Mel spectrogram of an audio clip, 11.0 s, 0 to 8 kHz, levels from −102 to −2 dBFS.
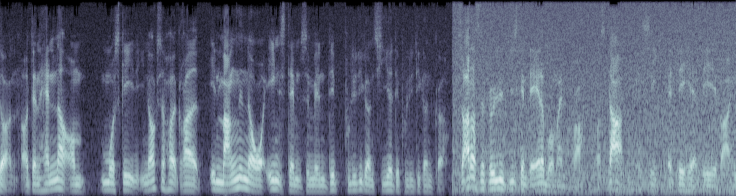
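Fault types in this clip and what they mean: Nothing here counts as a fault; the roomy background that swells up around the 7-second mark is just the space the microphone sits in, and the band topping out at 8 kHz is simply what the headset link and call processing pass.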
